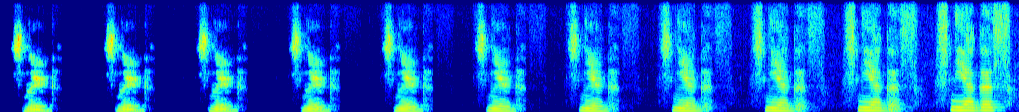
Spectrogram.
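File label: Proto-Indo-European sneigwh to Lithuanian sniegas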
